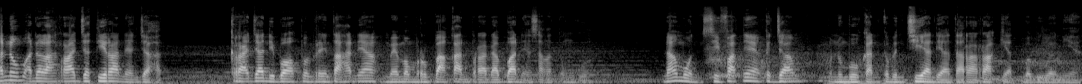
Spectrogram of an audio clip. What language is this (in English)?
Indonesian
